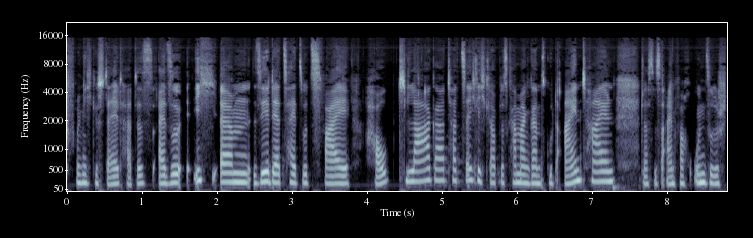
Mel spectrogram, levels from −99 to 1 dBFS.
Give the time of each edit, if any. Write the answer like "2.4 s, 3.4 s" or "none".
7.6 s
